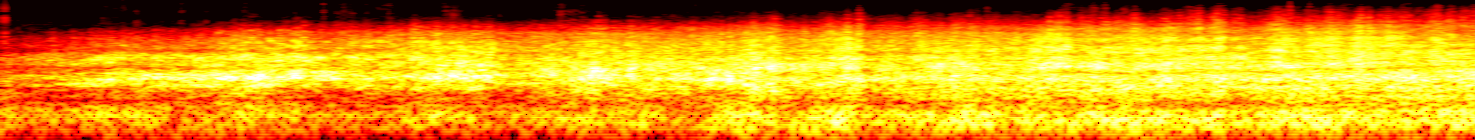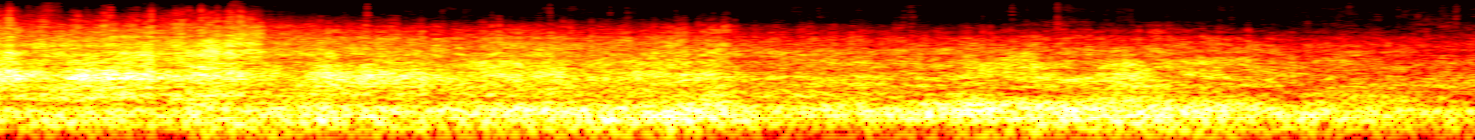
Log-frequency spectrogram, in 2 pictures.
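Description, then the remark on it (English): A propeller aeroplane roars loudly past overhead, its engine drone swelling and shifting in pitch as it passes, dense and sustained for the whole stretch with no voices. “At last, the aeroplane does its business for us in the sky.”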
